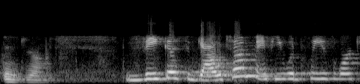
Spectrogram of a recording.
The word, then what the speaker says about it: Gautam: So it's pronounced Gautam.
